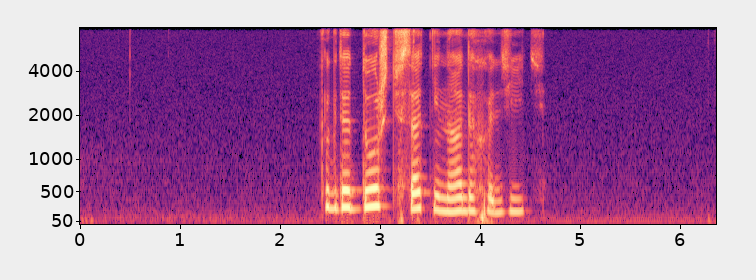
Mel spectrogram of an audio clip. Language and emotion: Russian, sad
